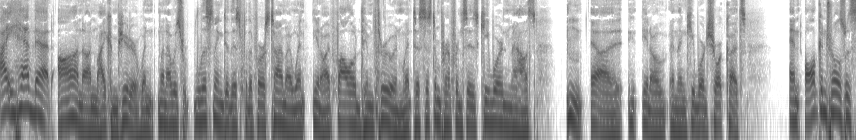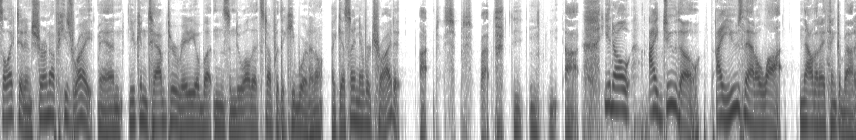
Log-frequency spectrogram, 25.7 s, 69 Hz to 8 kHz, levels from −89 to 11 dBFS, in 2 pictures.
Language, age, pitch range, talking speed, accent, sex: English, 40-59, 100-130 Hz, 210 wpm, American, male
